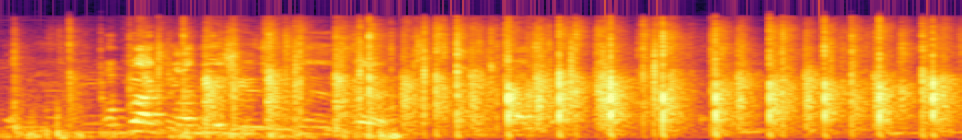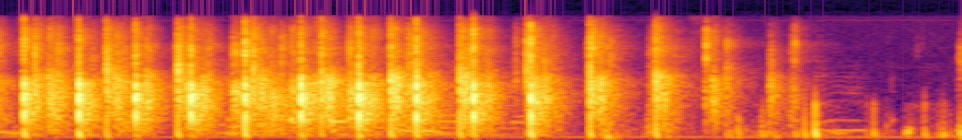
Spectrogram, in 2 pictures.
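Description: Congregation clapping in church in praise of Jesus, a dense, steady wave of many hands applauding for several seconds, fading toward the end.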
